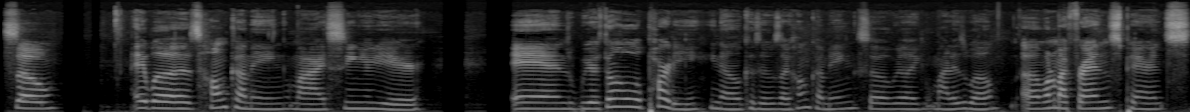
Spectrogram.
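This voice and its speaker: A woman's voice: mid-range voice, steady tone, moderate pace, dark tone, clean tone. A young adult woman co-hosting a podcast, telling stories in a casual, slangy, rambling way and often losing her thread. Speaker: podcast co-host. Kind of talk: casual storytelling chat.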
